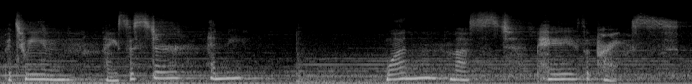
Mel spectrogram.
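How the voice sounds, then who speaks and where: A gentle, melancholy young maiden from a video game, with a fairly high voice. She speaks softly and very slowly, pausing as if hesitant. Long reverb surrounds her, with clear music behind. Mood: sorrowful, resigned. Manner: soft, hesitant, measured delivery with pauses. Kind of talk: dramatic video game voice acting.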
